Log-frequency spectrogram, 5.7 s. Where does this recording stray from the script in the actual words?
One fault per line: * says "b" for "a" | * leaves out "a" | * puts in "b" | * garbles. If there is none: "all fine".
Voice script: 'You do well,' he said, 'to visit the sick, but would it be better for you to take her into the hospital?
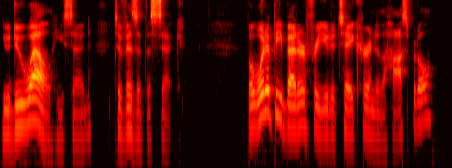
all fine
